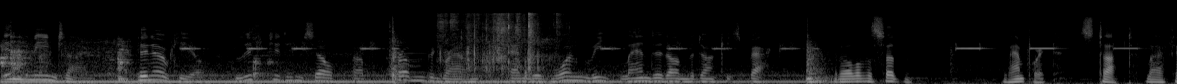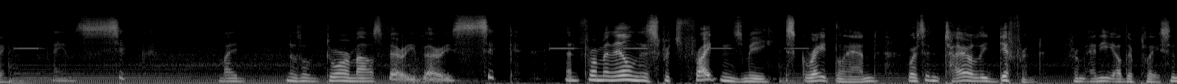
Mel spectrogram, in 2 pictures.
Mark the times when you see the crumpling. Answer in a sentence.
The crumpling can be heard from 4.3 to 5.8 s.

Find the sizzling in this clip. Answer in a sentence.
You can hear the sizzling from 0.0 to 3.8 s.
